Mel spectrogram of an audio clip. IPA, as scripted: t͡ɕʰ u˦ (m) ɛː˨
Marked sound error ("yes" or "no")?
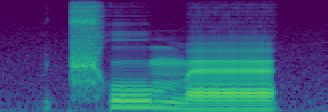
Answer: no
